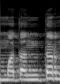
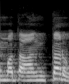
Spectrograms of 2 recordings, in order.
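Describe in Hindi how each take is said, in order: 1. दूसरे अक्षर में ह्रस्व स्वर है। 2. दूसरे अक्षर में दीर्घ स्वर है। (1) "नहीं होता है" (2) "होता है"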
